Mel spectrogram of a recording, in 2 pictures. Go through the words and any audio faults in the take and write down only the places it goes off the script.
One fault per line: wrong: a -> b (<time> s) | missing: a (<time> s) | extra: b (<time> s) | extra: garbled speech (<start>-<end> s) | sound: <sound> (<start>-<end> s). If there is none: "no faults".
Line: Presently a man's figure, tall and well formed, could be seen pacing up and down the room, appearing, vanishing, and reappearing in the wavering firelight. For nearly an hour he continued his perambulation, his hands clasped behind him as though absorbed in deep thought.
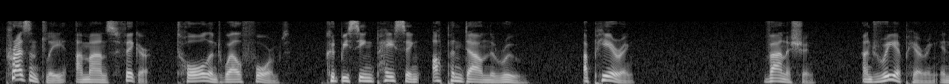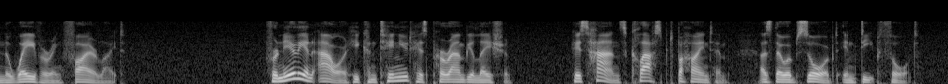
no faults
